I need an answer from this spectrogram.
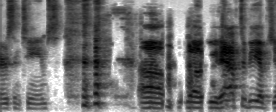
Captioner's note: laughter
